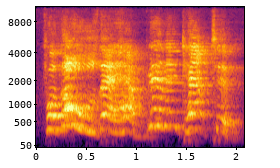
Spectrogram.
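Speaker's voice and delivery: ordinary talk, nothing marked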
